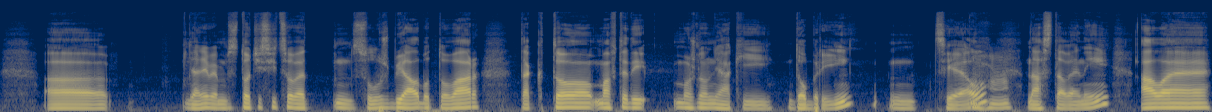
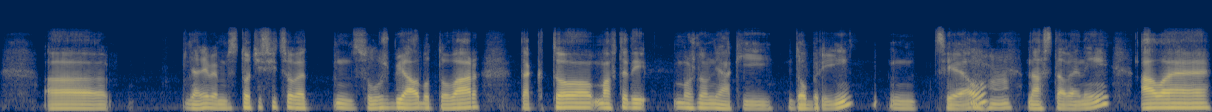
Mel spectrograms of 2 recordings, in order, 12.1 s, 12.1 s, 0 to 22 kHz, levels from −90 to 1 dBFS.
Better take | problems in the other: first | garbled, watery; slightly; nothing above 7.5 kHz

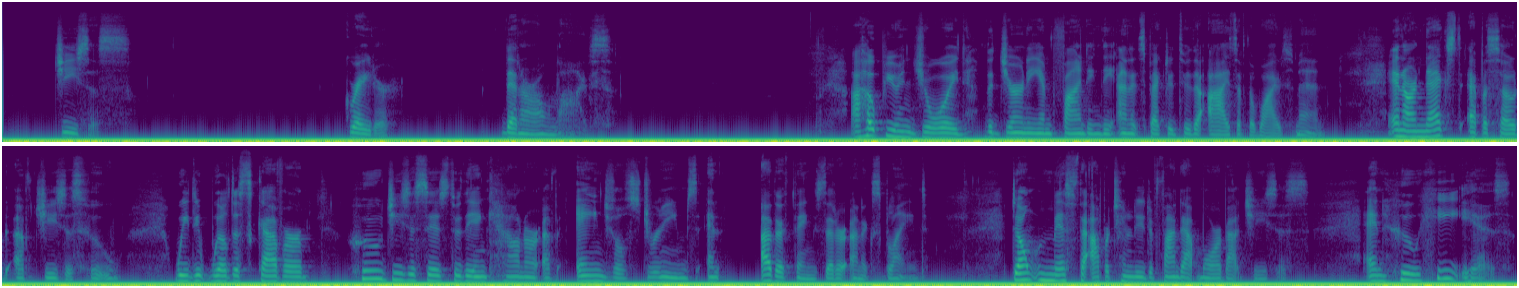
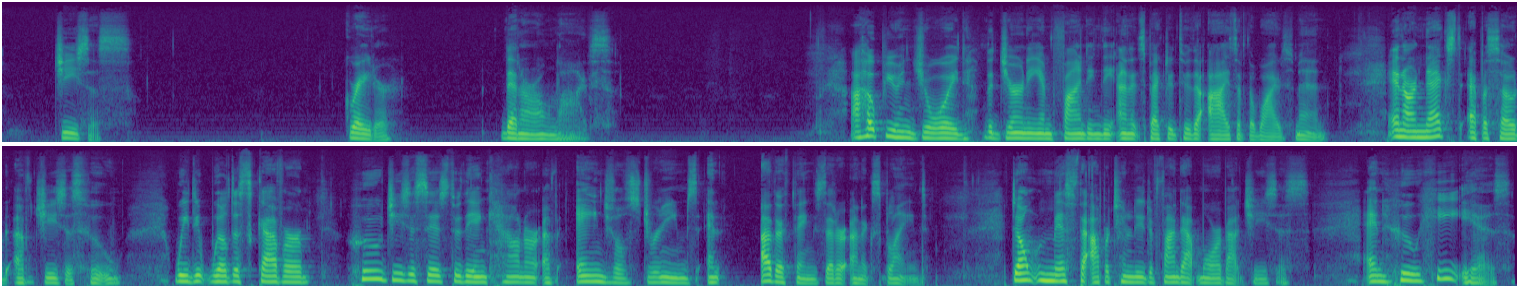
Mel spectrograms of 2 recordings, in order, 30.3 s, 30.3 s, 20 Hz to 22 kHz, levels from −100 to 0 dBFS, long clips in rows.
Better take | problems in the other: second | low rumble; loud; throughout; 2 dB below the speech

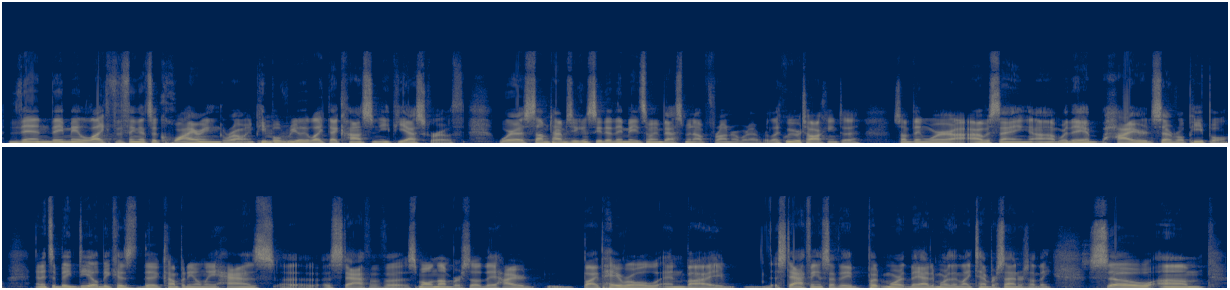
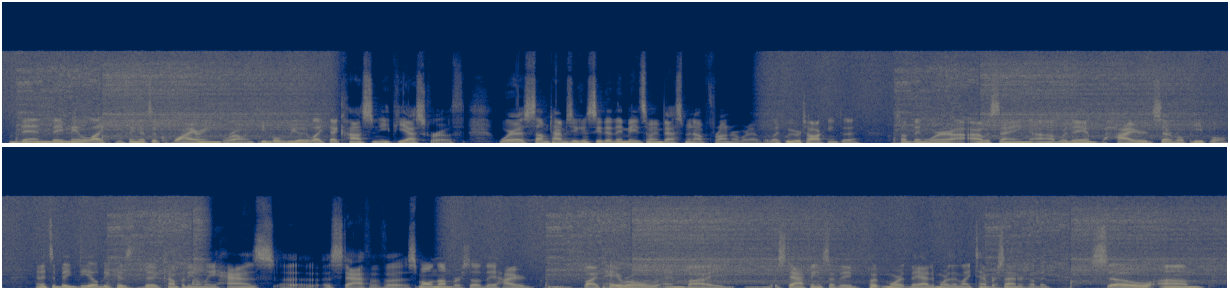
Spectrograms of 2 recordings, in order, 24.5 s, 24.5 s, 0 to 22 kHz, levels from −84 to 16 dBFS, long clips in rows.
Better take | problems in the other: first | hiss; loud; until 3.5 s, from 7.5 to 14 s and from 17 s on; 4 dB below the speech

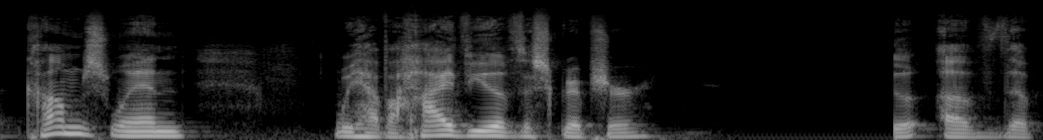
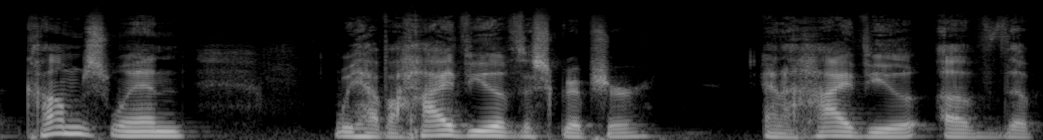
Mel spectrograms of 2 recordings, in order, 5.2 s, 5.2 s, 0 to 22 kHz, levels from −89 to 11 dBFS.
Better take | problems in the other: second | audio freezing; at 3.5 s for 1 s

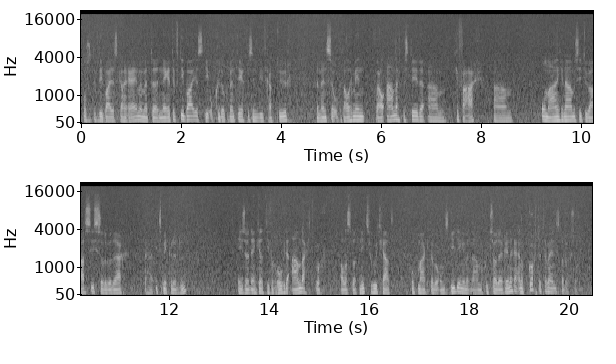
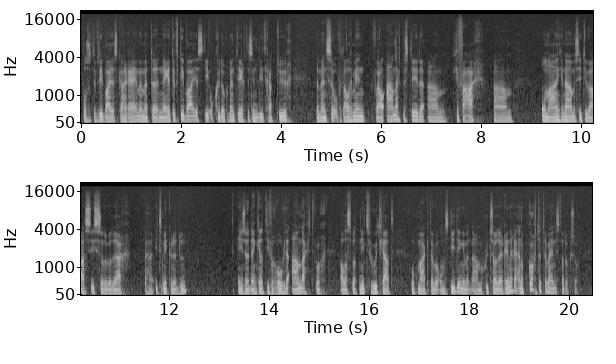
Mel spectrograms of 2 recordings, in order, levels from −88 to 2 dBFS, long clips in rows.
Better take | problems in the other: second | hiss; loud; throughout; 7 dB below the speech; faint in the second

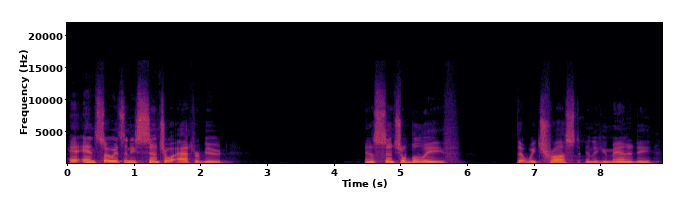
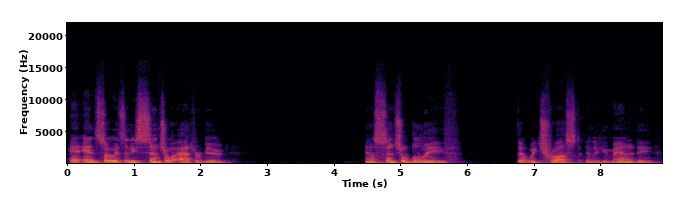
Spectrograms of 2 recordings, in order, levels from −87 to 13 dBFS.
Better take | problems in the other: first | off-mic speech; far // room echo; very slight; dies away in 0.2 s

